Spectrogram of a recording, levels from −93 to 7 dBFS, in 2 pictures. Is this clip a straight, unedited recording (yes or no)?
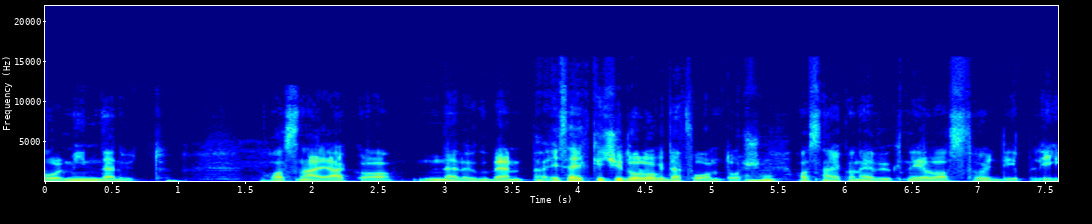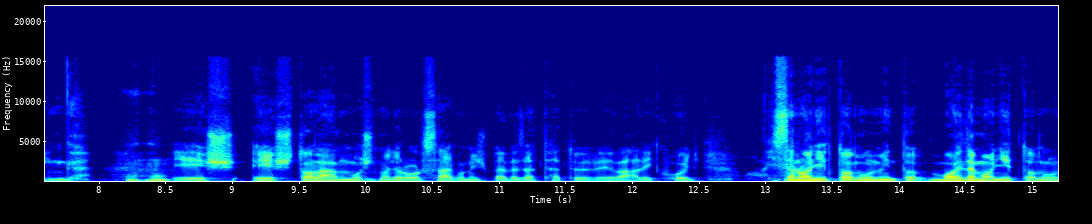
yes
